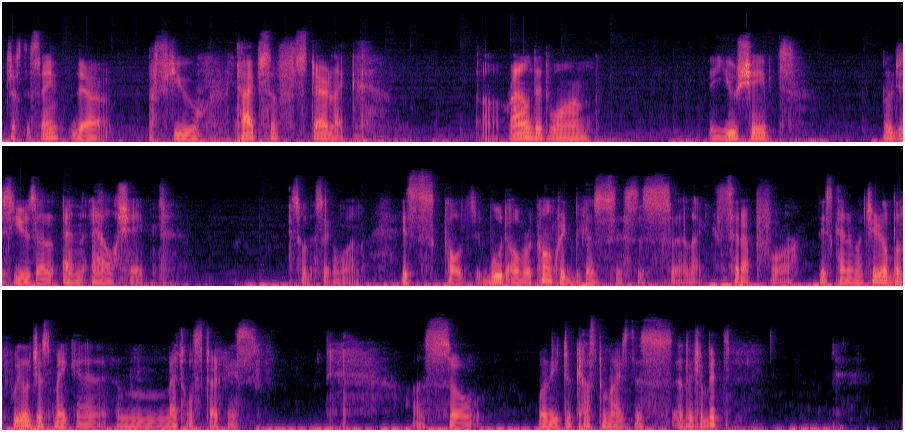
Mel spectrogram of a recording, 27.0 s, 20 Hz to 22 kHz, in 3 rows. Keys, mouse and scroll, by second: 13.3-14.2 middle drag, 14.2-16.1 middle drag, 16.2-18.9 drag, 24.1 click.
